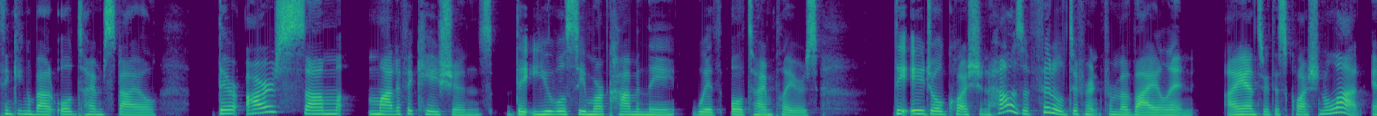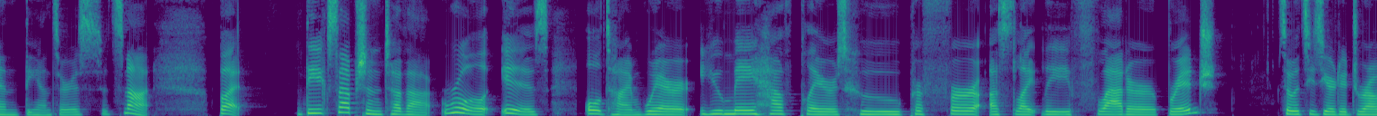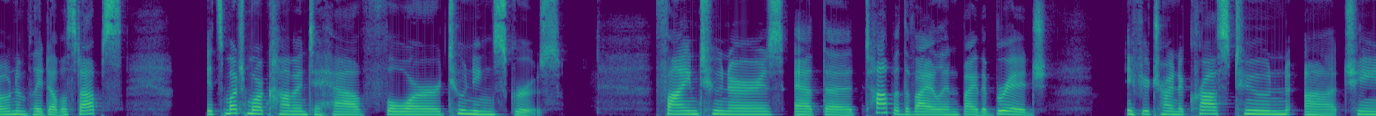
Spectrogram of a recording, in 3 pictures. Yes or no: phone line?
no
